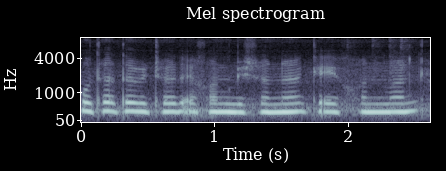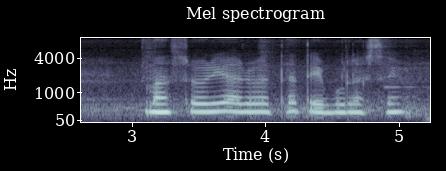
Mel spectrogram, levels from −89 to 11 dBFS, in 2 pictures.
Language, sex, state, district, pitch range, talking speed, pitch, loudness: Assamese, female, Assam, Kamrup Metropolitan, 255-270 Hz, 105 wpm, 260 Hz, -15 LUFS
